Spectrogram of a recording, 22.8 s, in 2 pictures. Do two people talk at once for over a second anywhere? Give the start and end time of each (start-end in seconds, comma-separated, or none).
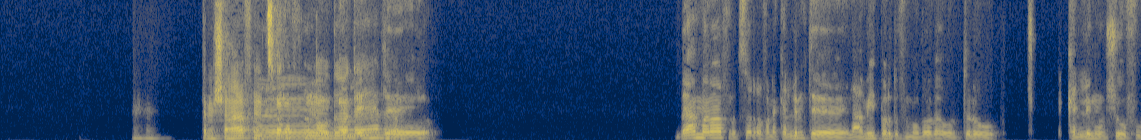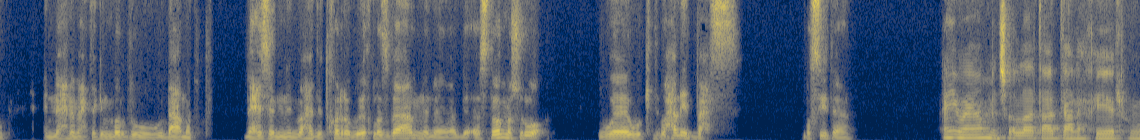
2.5-3.9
